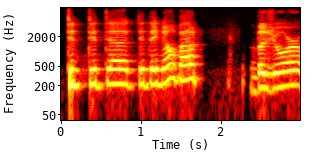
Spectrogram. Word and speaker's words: Bajor: We have yet a new third pronunciation of Bajor. – Oh, yes. – Yeah, not Bajor or Bajor, but Bajor. – Bajor. – It's about the emphasis.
